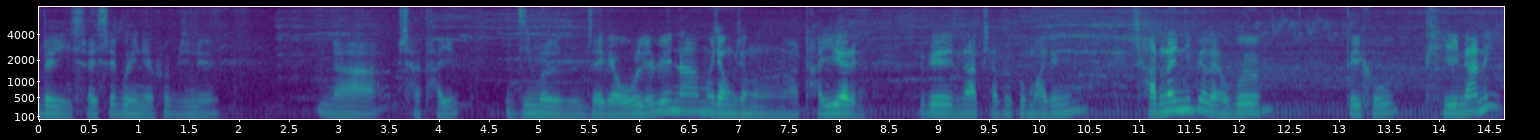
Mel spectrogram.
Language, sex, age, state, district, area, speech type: Bodo, male, 60+, Assam, Chirang, rural, spontaneous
